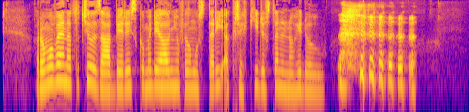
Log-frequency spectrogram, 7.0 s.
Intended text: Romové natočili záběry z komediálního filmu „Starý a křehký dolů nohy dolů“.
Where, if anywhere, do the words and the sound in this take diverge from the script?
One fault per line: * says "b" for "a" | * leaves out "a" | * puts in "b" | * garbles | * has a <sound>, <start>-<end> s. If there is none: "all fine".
* says "dostane" for "dolů"
* has a laugh, 5.1-6.3 s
